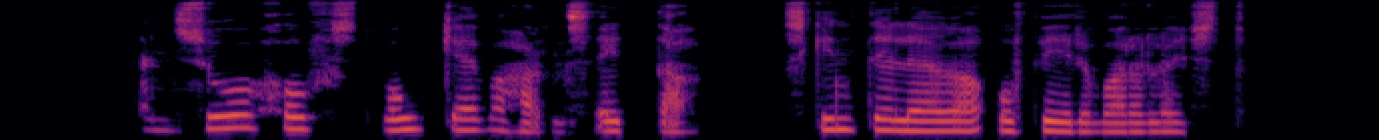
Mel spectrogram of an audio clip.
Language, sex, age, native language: Icelandic, female, 13, Icelandic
